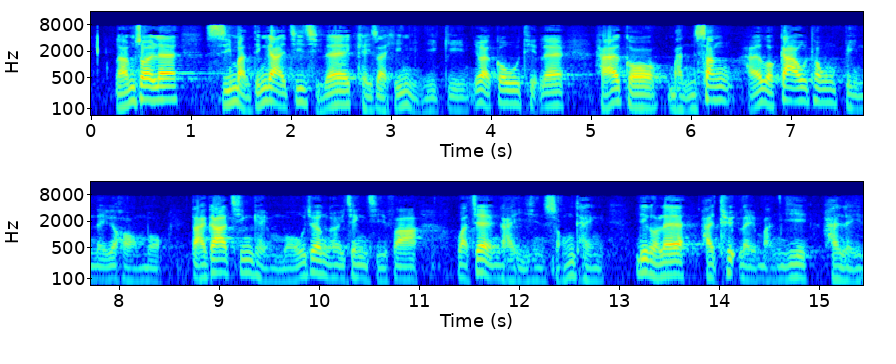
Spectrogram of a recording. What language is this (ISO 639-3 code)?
yue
